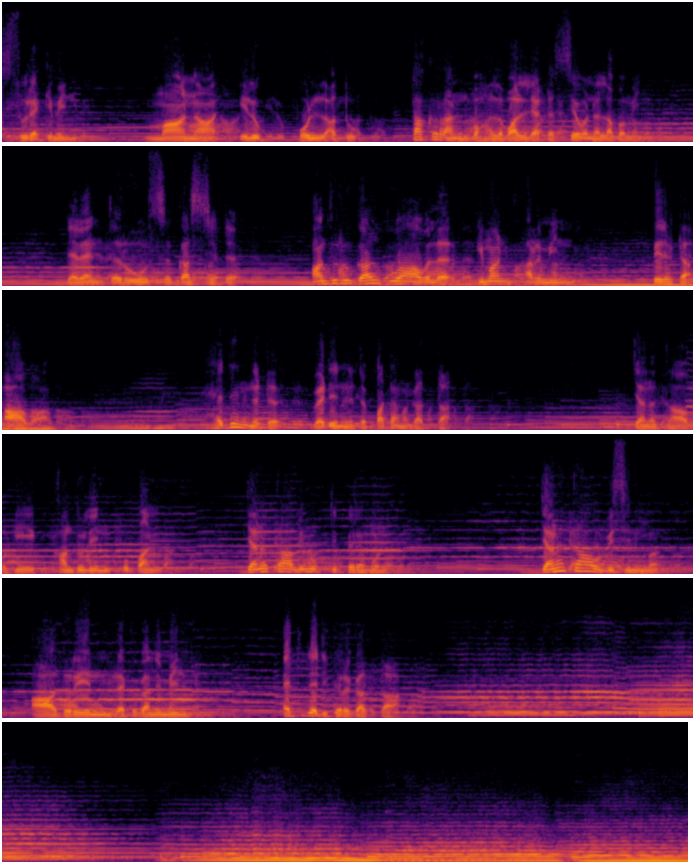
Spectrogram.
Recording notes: Recording of the Commemoration of April 1971 Insurrection held in April 1981 at the New Town Hall in Colombo, Sri Lanka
